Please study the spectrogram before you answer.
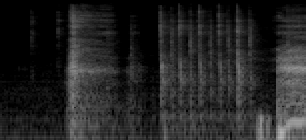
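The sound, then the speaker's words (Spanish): Typing on a computer keyboard, a rapid run of clicky keystrokes that starts sparse, then comes in quick, denser bursts toward the end. “Necesito un teclado nuevo para Nerdcore.”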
